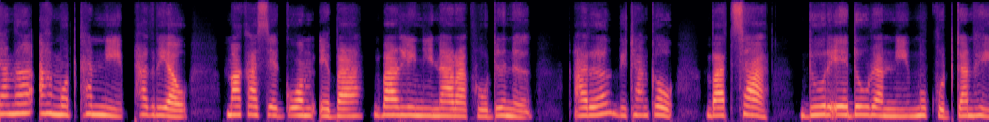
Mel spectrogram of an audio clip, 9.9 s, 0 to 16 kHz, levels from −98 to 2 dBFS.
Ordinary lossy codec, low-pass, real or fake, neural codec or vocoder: MP3, 96 kbps; 14.4 kHz; fake; codec, 44.1 kHz, 2.6 kbps, DAC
